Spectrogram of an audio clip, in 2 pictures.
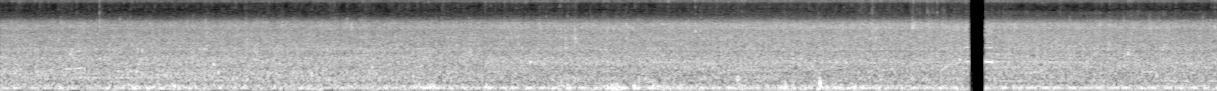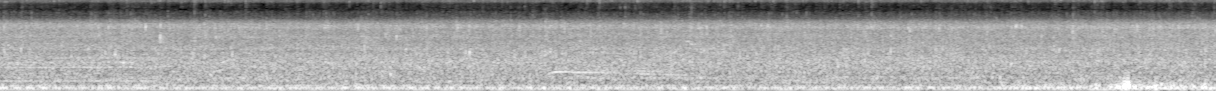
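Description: Shallow stream flowing over stones, a steady rushing of water that cuts out for a moment about seven seconds in.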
